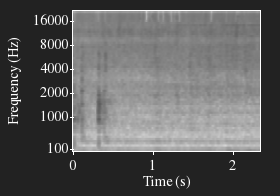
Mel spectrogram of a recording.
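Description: Bacon lardons with raw sauerkraut sizzle and fry in a pan, a steady soft crackling hiss with a couple of sharp clinks or stirring knocks near the start, no one speaking.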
